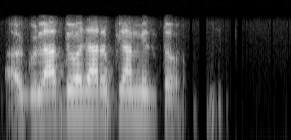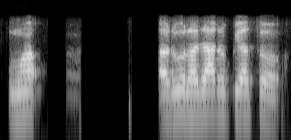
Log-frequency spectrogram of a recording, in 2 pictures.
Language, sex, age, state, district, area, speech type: Maithili, male, 18-30, Bihar, Purnia, rural, conversation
